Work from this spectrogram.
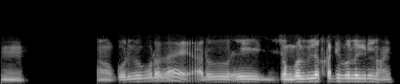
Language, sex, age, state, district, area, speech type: Assamese, male, 30-45, Assam, Goalpara, urban, conversation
